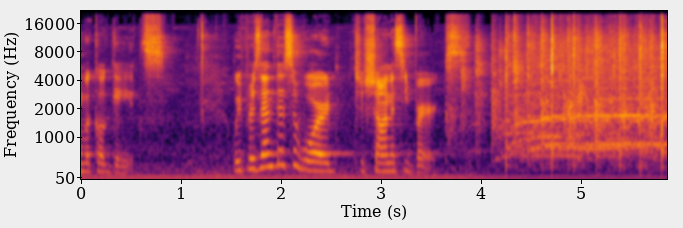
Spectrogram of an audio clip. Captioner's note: applause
